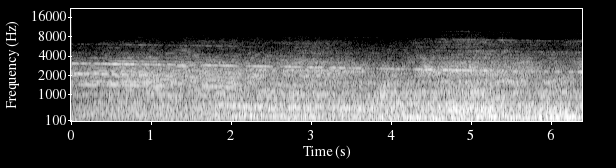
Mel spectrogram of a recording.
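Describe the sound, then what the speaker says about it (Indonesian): A Citilink passenger airplane taking off from SMB II airport, heard as a steady, loud, broadband jet engine roar with a rising whine that holds throughout. "Kayaknya take off ini. Berangkat pesawatnya."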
